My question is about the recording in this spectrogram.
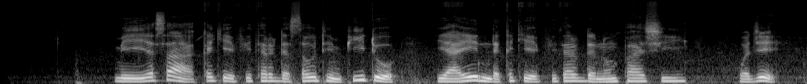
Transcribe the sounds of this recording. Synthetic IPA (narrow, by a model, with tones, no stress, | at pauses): meː˨ja˦sa˦˨kɐ˦kʲeː˨ɸɪ˦tɐ˦rda˨sa˦wtɪ˨mɸiː˦toː˨jaː˨jɪ˦nda˨kɐ˦kʲeː˨ɸɪ˦tɐ˦rda˨nʊ˦mɸaː˦ʃiː˦ | wɐ˨d͡ʒeː˦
